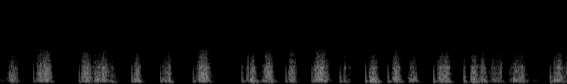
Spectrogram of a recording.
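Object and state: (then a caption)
Dip pen scratching on paper. A Brause Cito Fein metal dip pen nib is scratched across a flat white paper notebook page in continuous writing strokes, with the hand and pen staying on the same page throughout. The result is 21 short, dry, scratchy strokes separated by brief silences, quiet and mostly in the low-to-mid range.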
